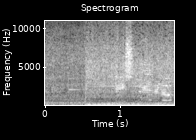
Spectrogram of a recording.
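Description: The engines of the B-17 Flying Fortress bomber "Nine O' Nine" roar in flight, a loud, heavy, steady low drone that cuts in abruptly after a quiet start, with a voice mixed into the noise.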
